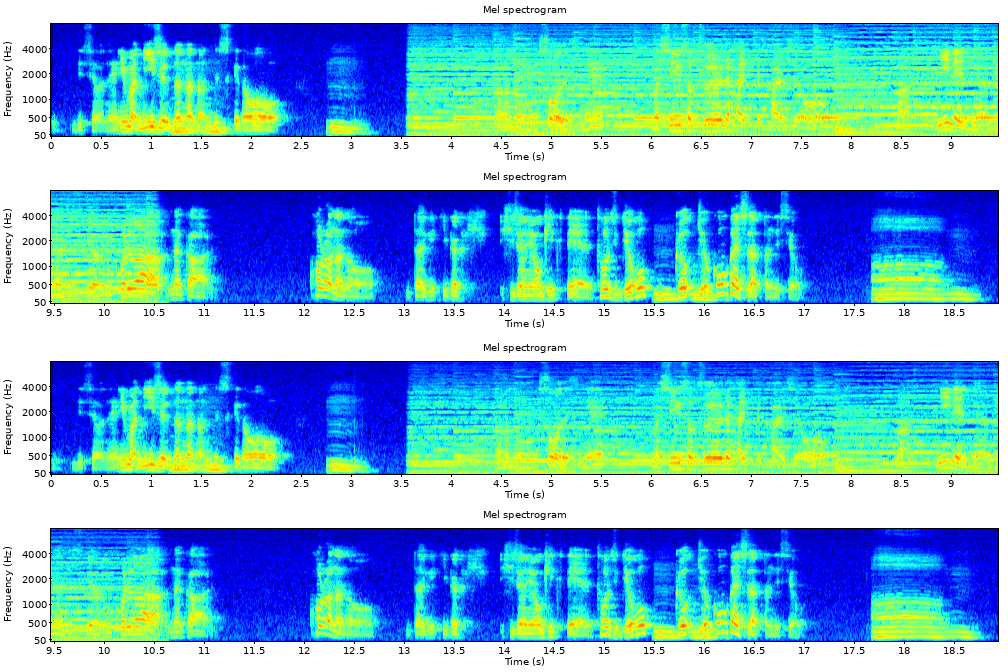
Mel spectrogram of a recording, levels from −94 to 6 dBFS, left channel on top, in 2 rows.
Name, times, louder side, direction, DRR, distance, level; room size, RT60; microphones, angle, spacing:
voice 1, 0.0-2.3 4.4-5.6 6.0-7.8 8.4-11.1 12.1-12.7 13.1-15.5 15.7-17.0, left 1 dB, 20° left, 1.1 m, -26 dB
voice 2, 1.2-1.8 2.8-3.2 15.5-16.2 17.7-18.8, equal, 15° right, 2.3 m, -29 dB
sound 1, 3.6-10.6, left 3 dB, 80° left, 1.4 m, -28 dB
12.5 x 6.2 x 5.6 m
head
